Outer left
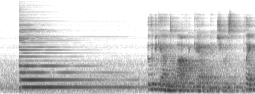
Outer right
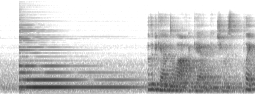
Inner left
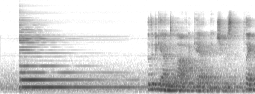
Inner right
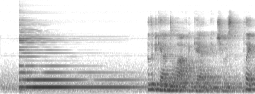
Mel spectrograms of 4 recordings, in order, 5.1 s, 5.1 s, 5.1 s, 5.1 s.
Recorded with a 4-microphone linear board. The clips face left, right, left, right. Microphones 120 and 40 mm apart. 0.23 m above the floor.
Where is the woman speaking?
30° right (ahead or behind), 1.1 m.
